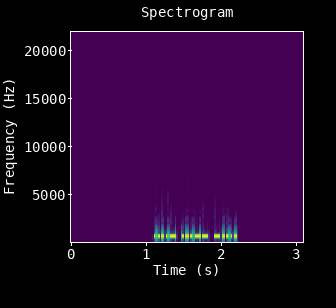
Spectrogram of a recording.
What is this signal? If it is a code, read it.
Morse code, heard as a keyed tone, about 44 wpm, 700 Hz. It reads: 436
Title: Numbers - 3-Digit 45wpm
